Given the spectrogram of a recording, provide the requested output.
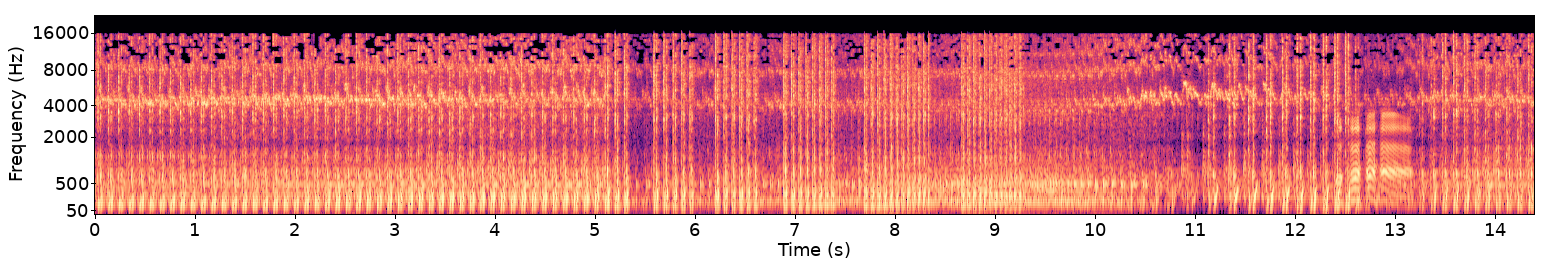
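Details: Old Mitsubishi diesel tractor rescued from scrap, first start: slow labored cranking catches into loose diesel clatter with a squeal over it from a seized alternator slipping the belt, likely also why it cranked slowly.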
